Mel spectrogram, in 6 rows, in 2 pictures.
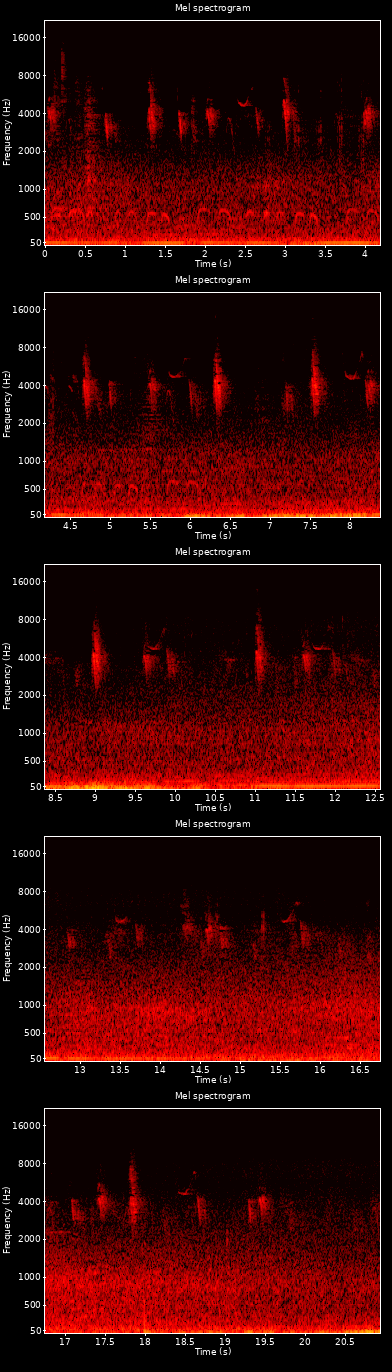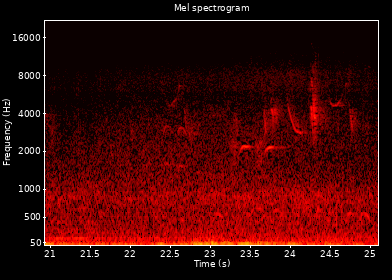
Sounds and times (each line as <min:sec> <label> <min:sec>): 0:00.0 birds 0:20.0
0:00.0 gentle breeze 0:25.1
0:22.0 birds 0:25.1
